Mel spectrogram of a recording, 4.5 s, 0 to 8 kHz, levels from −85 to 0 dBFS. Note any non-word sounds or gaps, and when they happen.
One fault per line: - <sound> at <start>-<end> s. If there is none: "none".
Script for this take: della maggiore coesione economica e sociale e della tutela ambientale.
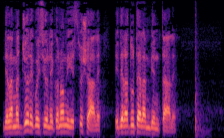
- thud at 3.9-4.3 s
